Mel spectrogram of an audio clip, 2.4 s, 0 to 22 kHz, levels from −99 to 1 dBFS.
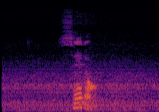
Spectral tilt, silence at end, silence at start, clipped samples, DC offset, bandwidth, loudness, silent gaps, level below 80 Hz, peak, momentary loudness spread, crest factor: -6.5 dB/octave; 0 s; 0.05 s; under 0.1%; under 0.1%; 16.5 kHz; -40 LUFS; none; -66 dBFS; -22 dBFS; 18 LU; 20 dB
